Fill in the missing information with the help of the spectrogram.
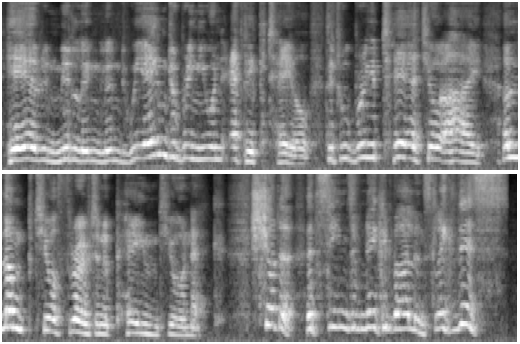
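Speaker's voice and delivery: hammy announcer. Acted. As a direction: announce it like an old TV host. Mock TV show announcer intro.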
